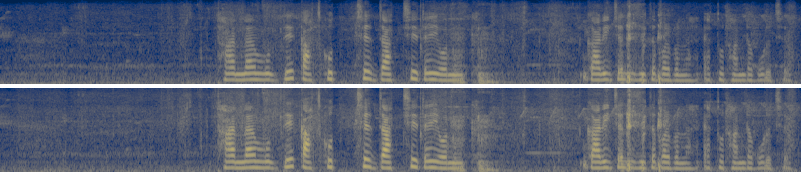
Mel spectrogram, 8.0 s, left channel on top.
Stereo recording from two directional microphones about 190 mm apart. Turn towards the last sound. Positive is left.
turn(degrees=-15)  # may be behind; listen again after turning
